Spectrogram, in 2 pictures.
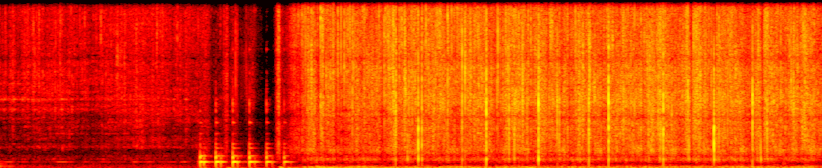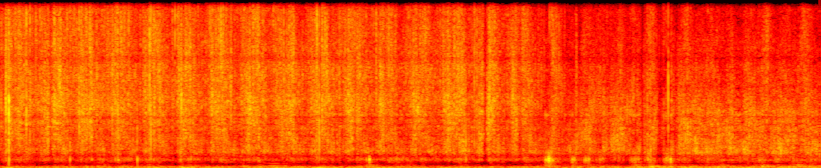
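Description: Dry-roasted whole spices (peppercorns, cumin and coriander seeds, dried fenugreek leaves) being ground in a granite mortar with a stone pestle: a few knocks, then from about two seconds in a steady crunching and scraping with many small clicks.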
